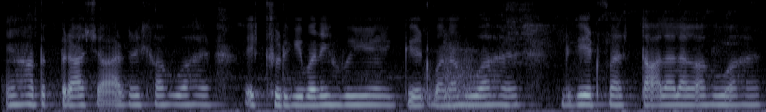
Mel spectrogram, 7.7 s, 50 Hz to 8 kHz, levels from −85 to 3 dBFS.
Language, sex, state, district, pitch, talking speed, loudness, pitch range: Hindi, female, Uttar Pradesh, Hamirpur, 190 Hz, 170 wpm, -41 LUFS, 190-195 Hz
